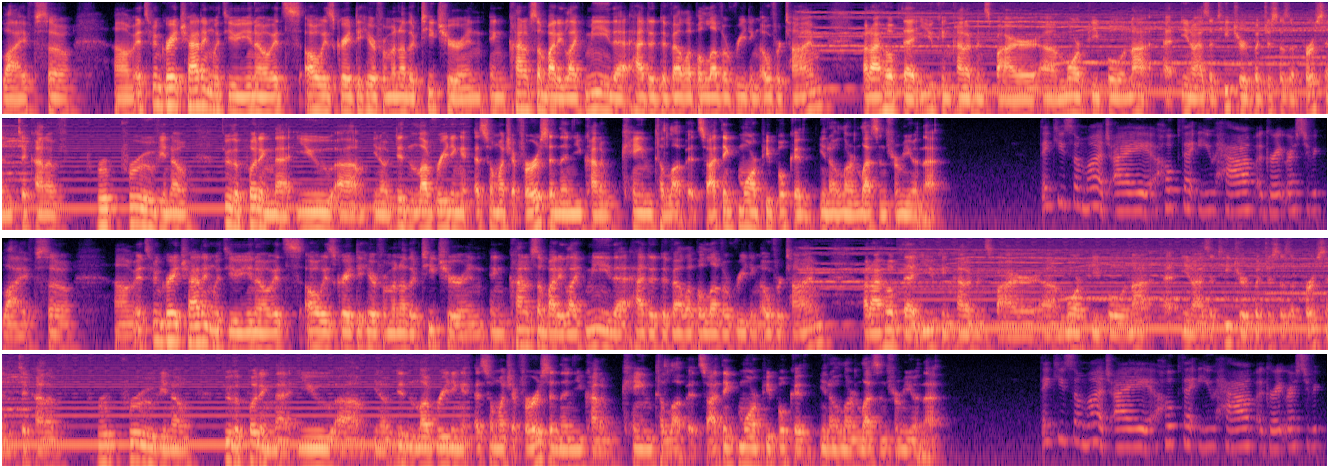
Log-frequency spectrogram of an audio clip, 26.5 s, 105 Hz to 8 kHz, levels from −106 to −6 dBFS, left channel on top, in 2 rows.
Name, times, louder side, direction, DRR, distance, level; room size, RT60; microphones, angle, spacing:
voice 1, 0.0-13.8 14.2-22.6, left 3 dB, 65° left, 8 dB, 0.6 m, -26 dB
sound 1, 7.9-13.5, left 3 dB, 90° left, 1.0 m, -36 dB
sound 2, 8.9-17.9, right 4 dB, 10° right, 0.7 m, -37 dB
voice 2, 23.6-26.4, left 1 dB, 15° left, 6 dB, 0.3 m, -40 dB
3.4 x 2.8 x 2.3 m, 0.28 s
head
